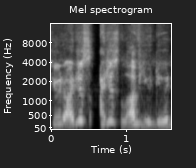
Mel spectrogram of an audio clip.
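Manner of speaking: put-on syrupy, gushing, over-earnest bro voice. Retelling how all these guys talk, mocking imitation of gushing guys. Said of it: "all these guys are just like".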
